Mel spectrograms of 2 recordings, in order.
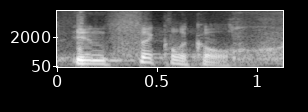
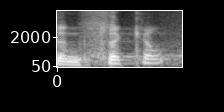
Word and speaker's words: encyclical: It's encyclical. You ever heard that word before? It's encyclical. It sounds like a bicycle.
